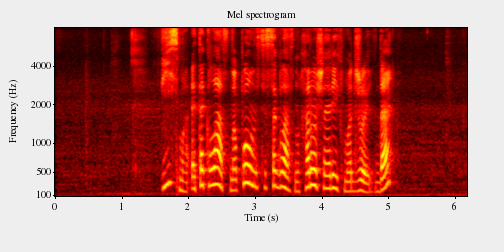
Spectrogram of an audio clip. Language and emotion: Russian, positive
